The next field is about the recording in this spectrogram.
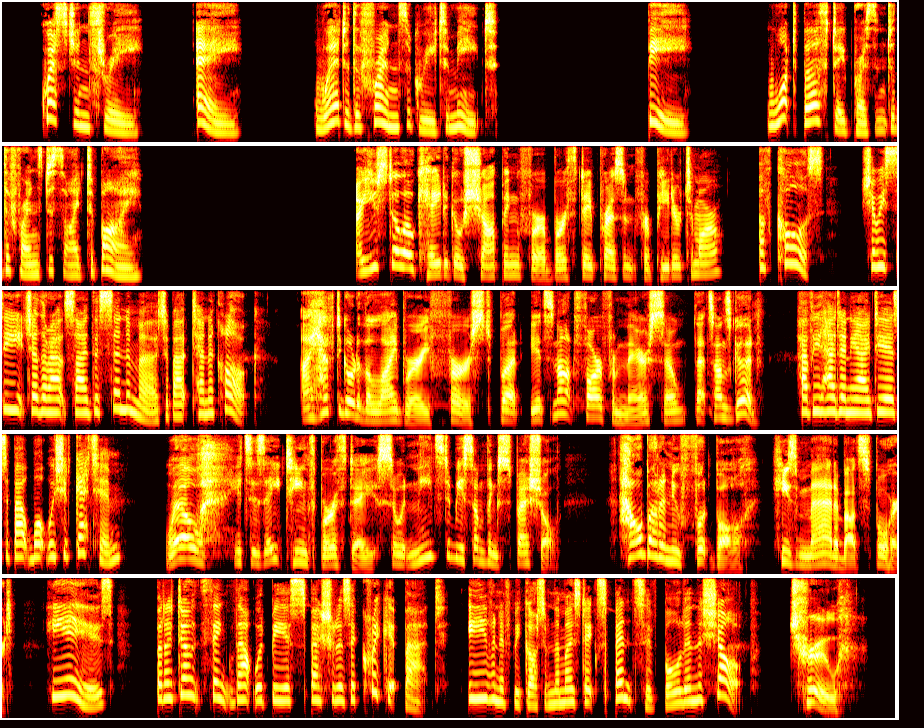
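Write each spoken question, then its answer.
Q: Where do the friends agree to meet?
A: outside the cinema

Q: What birthday present do the friends decide to buy?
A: a cricket bat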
